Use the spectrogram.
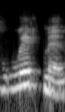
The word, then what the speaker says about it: Wichmann: He is actually Dr. Thomas Wichmann. That's the correct way to say his name. And we're very happy to have you, Dr. Wichmann.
